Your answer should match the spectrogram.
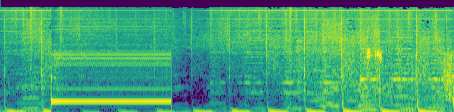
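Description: A telephone line tone sounds while a call is being placed: one steady, mid-pitched tone lasting about a second and a half, loud over rhythmic, beat-driven music that continues after the tone stops.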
